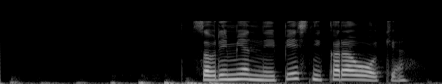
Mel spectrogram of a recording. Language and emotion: Russian, neutral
